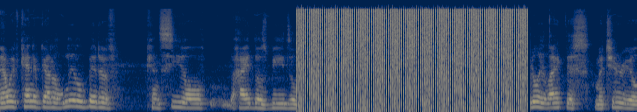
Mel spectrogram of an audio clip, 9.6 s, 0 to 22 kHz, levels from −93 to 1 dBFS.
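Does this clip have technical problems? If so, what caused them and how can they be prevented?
Yes. From 4.45 s to 7.96 s the sound is replaced by loud, chattering static. This is a compressed stream played as audio. The pattern points to an AC-3 stream taken as plain samples instead of decoded. Each 8 ms noise burst is one data frame, followed by zero padding, 31.25 times a second. To prevent it, have the receiver decode the bitstream or set the source to output PCM.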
